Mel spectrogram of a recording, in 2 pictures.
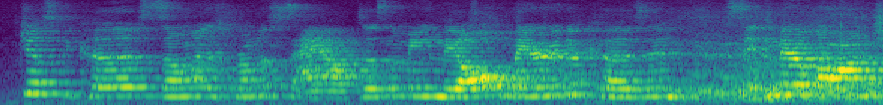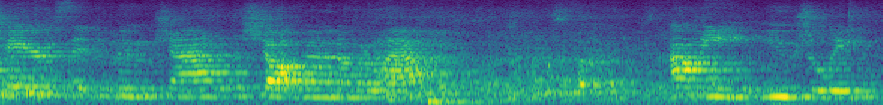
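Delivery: Southern American drawl. Retold or imitated. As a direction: lay on a thick mock Southern American drawl. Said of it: "that typical Southern American drawl".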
